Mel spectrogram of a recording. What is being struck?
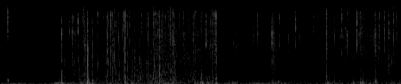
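Tissue paper.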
